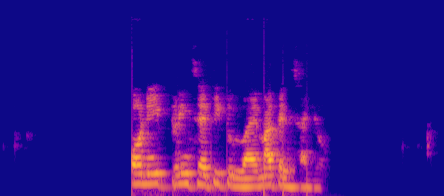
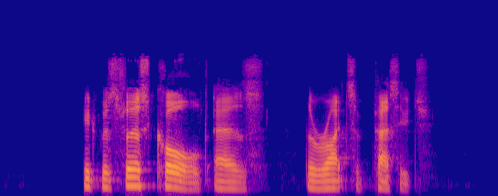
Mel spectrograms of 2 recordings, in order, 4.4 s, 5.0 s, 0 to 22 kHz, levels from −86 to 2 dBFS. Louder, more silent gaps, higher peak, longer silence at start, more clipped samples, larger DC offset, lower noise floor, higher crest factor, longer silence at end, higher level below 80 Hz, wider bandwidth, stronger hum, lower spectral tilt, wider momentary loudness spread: first, -20 LUFS vs -26 LUFS; neither; first, -2 dBFS vs -6 dBFS; first, 1.3 s vs 0.85 s; neither; neither; about the same, -88 dBFS vs under -90 dBFS; about the same, 20 dB vs 22 dB; first, 1.25 s vs 0.75 s; first, -58 dBFS vs -66 dBFS; second, 7.2 kHz vs 8.2 kHz; neither; first, -7.5 dB/octave vs -5 dB/octave; second, 9 LU vs 18 LU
